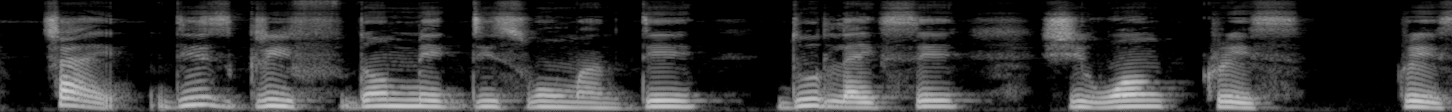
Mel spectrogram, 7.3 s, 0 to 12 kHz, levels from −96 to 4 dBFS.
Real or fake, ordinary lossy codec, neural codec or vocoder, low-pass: real; none; none; none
